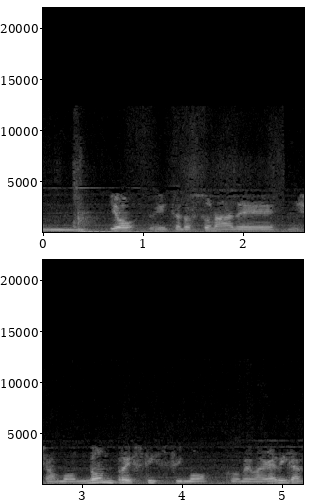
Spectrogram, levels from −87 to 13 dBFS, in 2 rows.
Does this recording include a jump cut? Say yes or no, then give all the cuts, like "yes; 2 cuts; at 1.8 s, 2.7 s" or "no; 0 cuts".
yes; 1 cut; at 2.4 s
